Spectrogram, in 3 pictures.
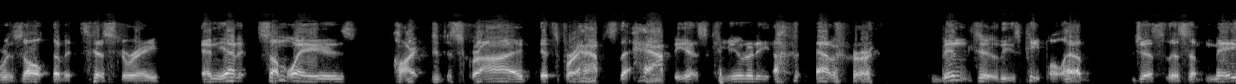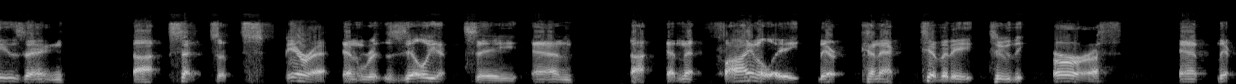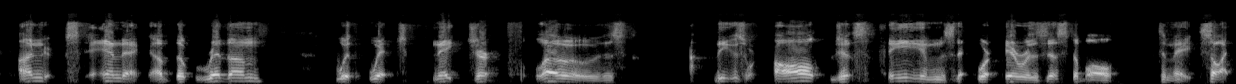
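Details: Adult male with a rare neurological voice disorder acquired in 2012 that made speaking difficult; partial voice loss over a roughly 10-year course, now speaking without pain though still audibly affected: spasmodic dysphonia.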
